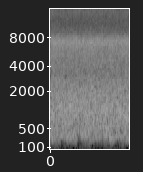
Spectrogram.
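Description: Floodwater rushes steadily after a night of heavy typhoon rain in a rural Philippine barangay, a dense, continuous broadband roar heard close and loud, with no voices over it.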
